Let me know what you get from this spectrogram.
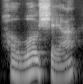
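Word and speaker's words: Hosea: So Yahwa's opening words in speaking to Hosa, that's his proper name, how to say it, Hosa, salvation were to instruct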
